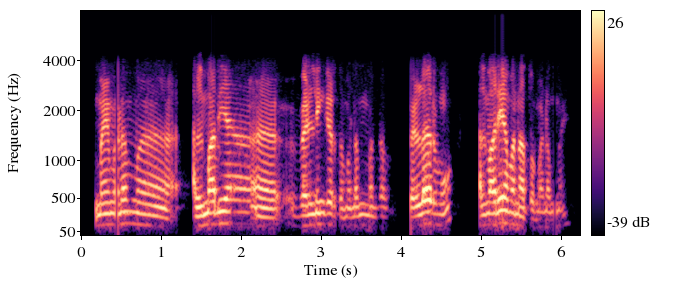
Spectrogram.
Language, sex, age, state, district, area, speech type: Urdu, male, 30-45, Telangana, Hyderabad, urban, conversation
